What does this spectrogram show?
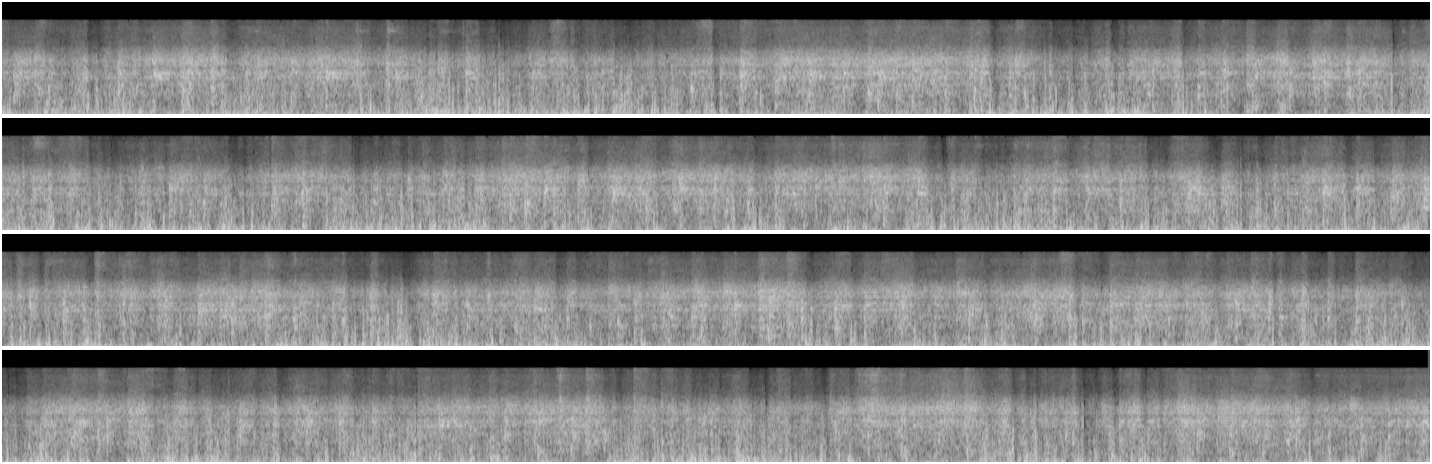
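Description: Steady running noise of a moving Pakistan Railways passenger coach, heard from its open doorway: the wheels running along the track at speed, an even rumble and rattle with no let-up.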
